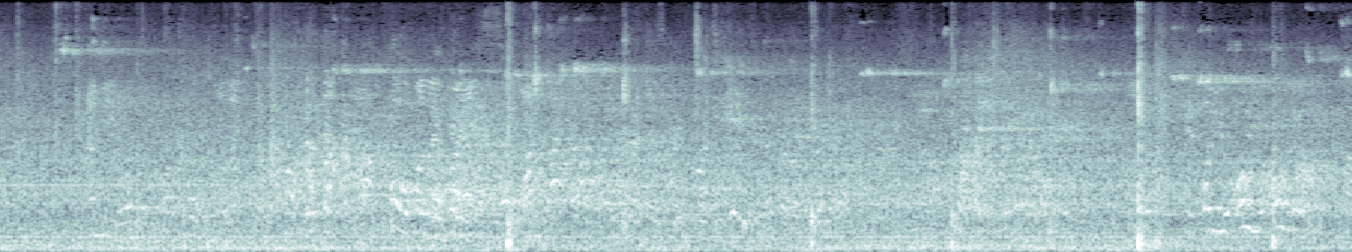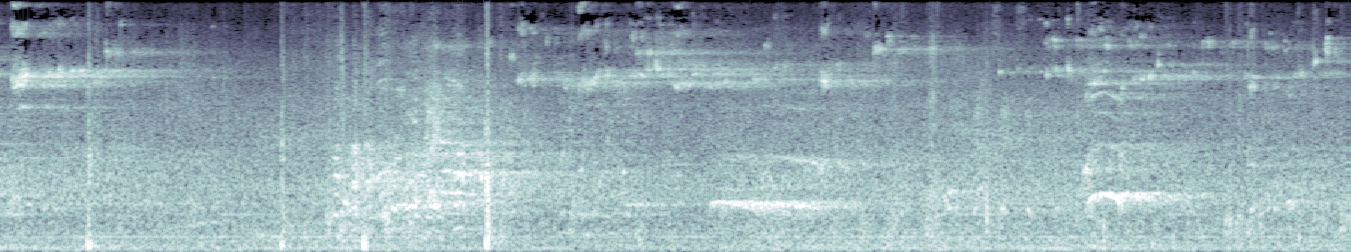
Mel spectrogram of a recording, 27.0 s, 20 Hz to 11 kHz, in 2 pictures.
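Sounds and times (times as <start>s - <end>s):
shoes squeaking on court floor: 0.1s - 27.0s
players calling out: 16.7s - 27.0s.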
